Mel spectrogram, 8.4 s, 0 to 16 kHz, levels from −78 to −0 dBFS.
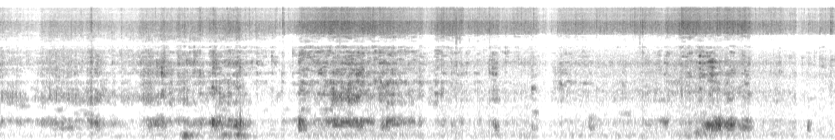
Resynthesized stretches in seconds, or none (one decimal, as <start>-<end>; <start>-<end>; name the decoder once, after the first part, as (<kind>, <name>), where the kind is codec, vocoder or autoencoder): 0.0-4.0 (vocoder, BigVGAN v2); 5.3-8.4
